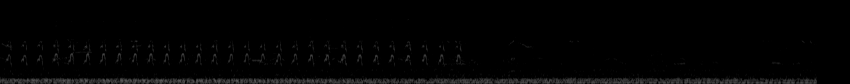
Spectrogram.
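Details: Two eagles perched on the mid-right branches of a tree call: a fast, high chittering series of piping notes for about four seconds, then scattered softer chirps, over a steady low rumble of wind.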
